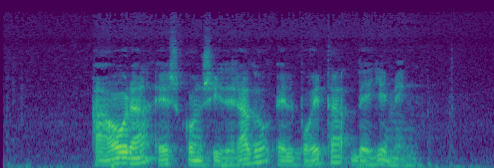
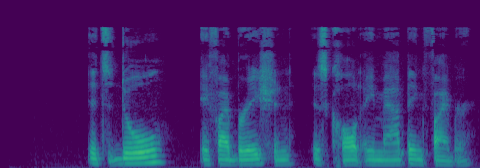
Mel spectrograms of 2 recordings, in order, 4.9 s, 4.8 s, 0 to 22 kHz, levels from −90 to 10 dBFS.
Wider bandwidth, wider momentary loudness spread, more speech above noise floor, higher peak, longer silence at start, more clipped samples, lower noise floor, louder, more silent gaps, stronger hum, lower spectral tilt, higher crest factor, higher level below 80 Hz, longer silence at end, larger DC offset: first, 15.5 kHz vs 12 kHz; about the same, 11 LU vs 12 LU; second, 34 dB vs 48 dB; first, -2 dBFS vs -14 dBFS; about the same, 0.9 s vs 0.9 s; neither; second, -53 dBFS vs -79 dBFS; first, -19 LUFS vs -32 LUFS; neither; neither; first, -6.5 dB/octave vs -5 dB/octave; about the same, 18 dB vs 18 dB; first, -42 dBFS vs -66 dBFS; first, 0.65 s vs 0.1 s; neither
